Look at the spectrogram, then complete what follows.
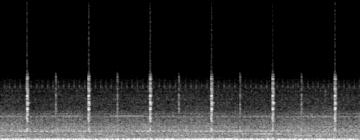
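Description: Jet SR scooter's single-cylinder engine idling steadily at a standstill, heard close up. Over it runs a regular sharp ticking: a strong tick about every three-quarters of a second, with a fainter one between.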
